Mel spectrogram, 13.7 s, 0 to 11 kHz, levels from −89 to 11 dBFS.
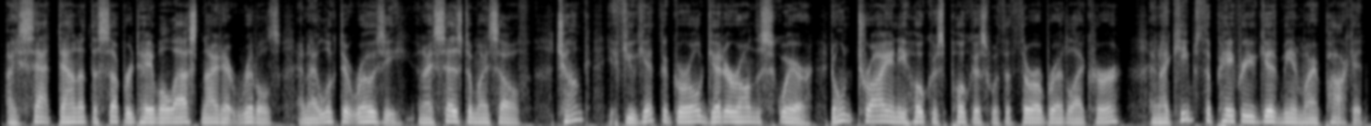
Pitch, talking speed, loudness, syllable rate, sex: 115 Hz, 230 wpm, -19 LUFS, 5.3 syllables/s, male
